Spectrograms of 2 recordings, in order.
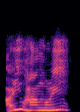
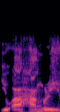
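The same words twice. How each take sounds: First: "Are you hungry" slow, high and loud, rising; exaggerated rising tune on "hungry"; question intonation. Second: "You are hungry" level, falling at the end; full-stop fall on "hungry"; statement intonation. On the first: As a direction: stretch it out and lift "hungry" as a question. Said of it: "Intonasinya begitu". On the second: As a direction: state it plainly, dropping on "hungry". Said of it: "ini namanya statement". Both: Shown as a demonstration.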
